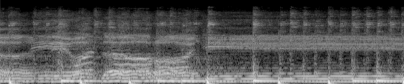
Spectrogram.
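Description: Hadroh ensemble performing sholawat: male voices singing a wavering devotional melody over a steady beat of frame drums. About halfway through, the melody settles into a long held note while the drum strokes carry on.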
